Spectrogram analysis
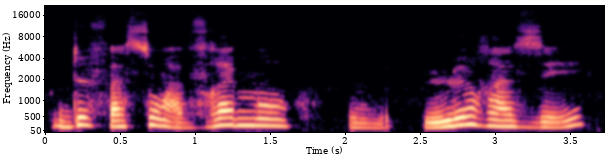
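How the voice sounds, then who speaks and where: A woman, reading a monthly tarot spread while she has a cold, halting and filling pauses. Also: medium pitch, mellow, dry recording. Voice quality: hesitant, many fillers and restarts. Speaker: tarot reader.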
